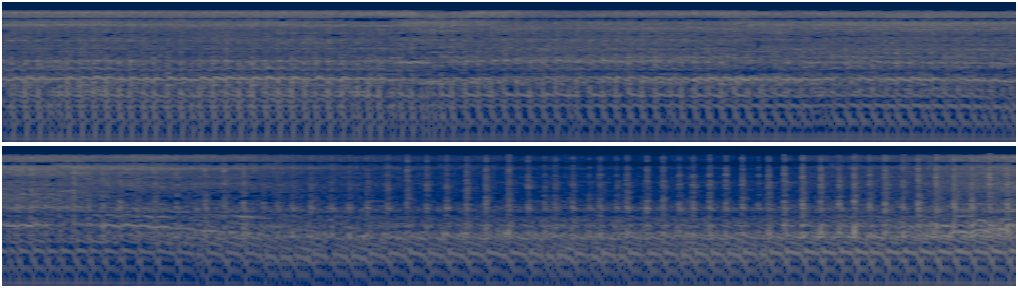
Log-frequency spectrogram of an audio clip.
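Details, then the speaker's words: Two-stroke chainsaw test-fired, running unevenly with a whine over the engine, pointing to a worn, shot clutch. "But, you know, clutch is shot. Yeah, go ahead. So the clutch is shot. Did you see that? Did you hear it whining?"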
